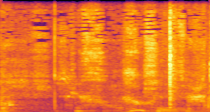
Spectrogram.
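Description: Quiet, low speech: a few murmured words, with a couple of faint clicks.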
